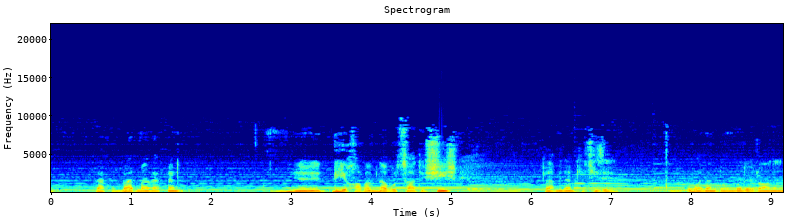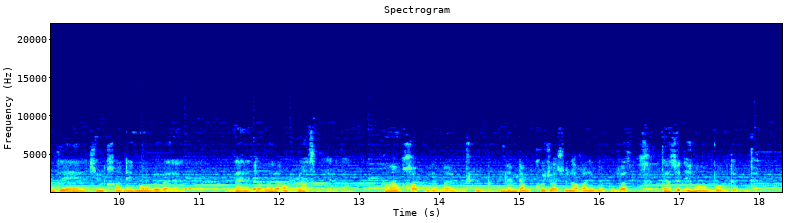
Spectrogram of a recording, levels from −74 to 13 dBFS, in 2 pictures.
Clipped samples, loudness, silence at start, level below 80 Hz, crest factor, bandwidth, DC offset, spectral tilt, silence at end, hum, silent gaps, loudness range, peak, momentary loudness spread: under 0.1%; -16 LUFS; 0 s; -38 dBFS; 16 dB; 9 kHz; under 0.1%; -7.5 dB/octave; 0 s; none; none; 3 LU; 0 dBFS; 12 LU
